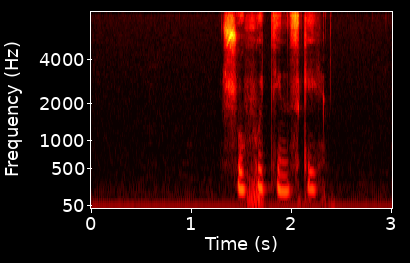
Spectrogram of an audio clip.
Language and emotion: Russian, neutral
